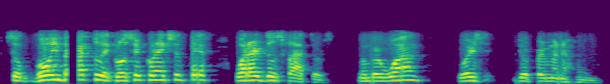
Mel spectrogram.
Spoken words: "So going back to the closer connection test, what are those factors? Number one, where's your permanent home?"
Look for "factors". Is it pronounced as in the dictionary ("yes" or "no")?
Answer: no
